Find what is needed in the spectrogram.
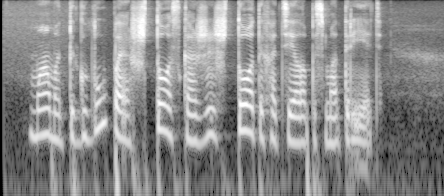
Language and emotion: Russian, angry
